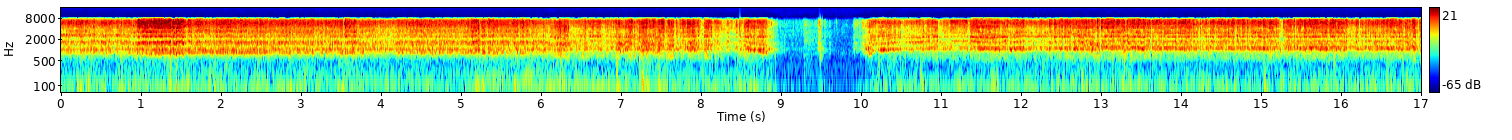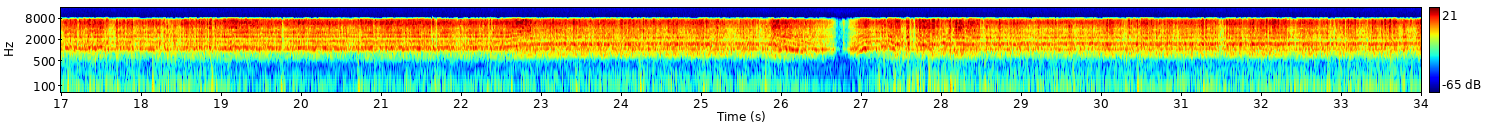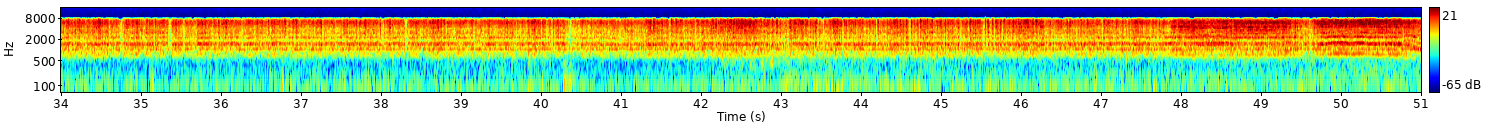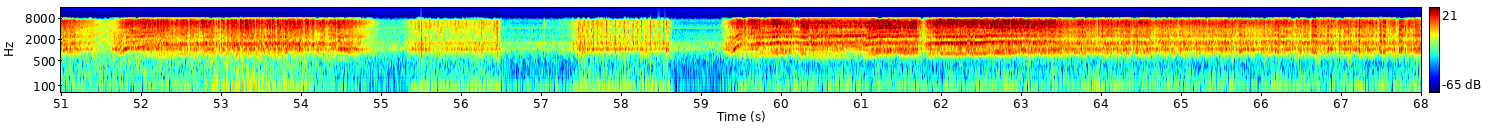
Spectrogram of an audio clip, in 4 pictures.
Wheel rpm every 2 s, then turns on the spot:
230, 240, 230, 180, 70, 120, 160, 160, 160, 160, 160, 180, 190, 90, 200, 200, 200, 200, 200, 200, 190, 190, 200, 200, 200, 120, 180, 80, 20, 50, 210, 220, 230, 230.
8-10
